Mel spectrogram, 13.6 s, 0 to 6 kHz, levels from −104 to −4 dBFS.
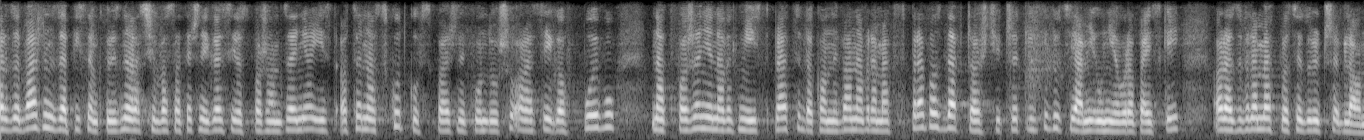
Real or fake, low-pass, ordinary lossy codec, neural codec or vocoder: fake; 5.4 kHz; Opus, 24 kbps; codec, 16 kHz in and 24 kHz out, 1 kbps, XY-Tokenizer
